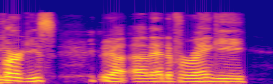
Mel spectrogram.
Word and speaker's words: Ferengi: Like, because Worf was part of Next Generation, but they had the, who were the Fergie? Am I saying that right? Who were they? What were they called? – Ferengi. – Ferengi, thank you.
